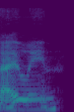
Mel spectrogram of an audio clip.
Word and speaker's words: Aileen: It's Aileen, so Yeah, that name is pronounced Eileen usually.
